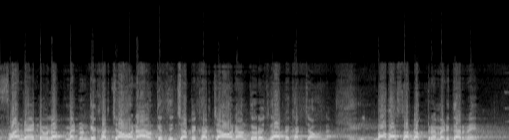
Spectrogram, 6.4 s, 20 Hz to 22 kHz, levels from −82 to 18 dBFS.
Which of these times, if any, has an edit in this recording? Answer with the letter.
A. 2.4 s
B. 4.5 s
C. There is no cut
B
